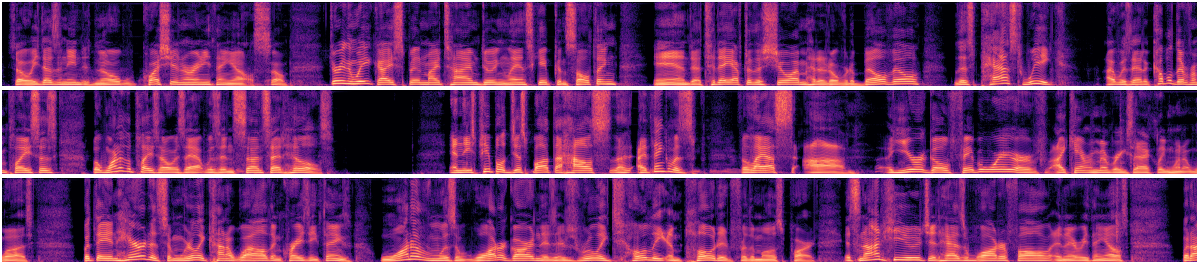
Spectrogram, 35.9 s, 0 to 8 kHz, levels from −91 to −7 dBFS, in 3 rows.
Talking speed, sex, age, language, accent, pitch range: 195 wpm, male, 50-69, English, American, 140-185 Hz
